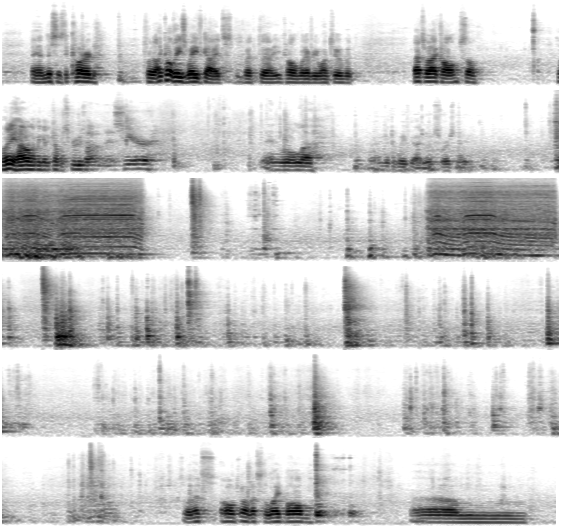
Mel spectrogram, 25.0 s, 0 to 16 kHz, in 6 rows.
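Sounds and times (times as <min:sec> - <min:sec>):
cordless drill running: 0:08.3 - 0:09.5, 0:11.5 - 0:12.6.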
